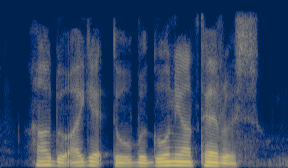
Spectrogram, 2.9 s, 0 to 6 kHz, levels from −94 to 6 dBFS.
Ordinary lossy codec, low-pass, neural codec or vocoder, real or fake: none; 5.4 kHz; codec, 16 kHz, 4 kbps, X-Codec, WavLM features, trained on Multilingual LibriSpeech; fake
